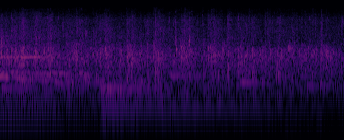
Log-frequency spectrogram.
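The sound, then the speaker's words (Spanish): Sustained applause from an audience giving a round of applause to the Lord, a dense steady clatter of many hands clapping at full volume throughout, with faint tonal sounds, like music or voices, held underneath. “Si tú lo crees, dele un aplauso como Él se lo merece al Señor.”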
